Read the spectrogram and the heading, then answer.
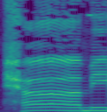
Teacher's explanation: الحاء في مثل حاميم، فالحاء تمد بمقدار حركتين · Term: مدا طبيعيا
